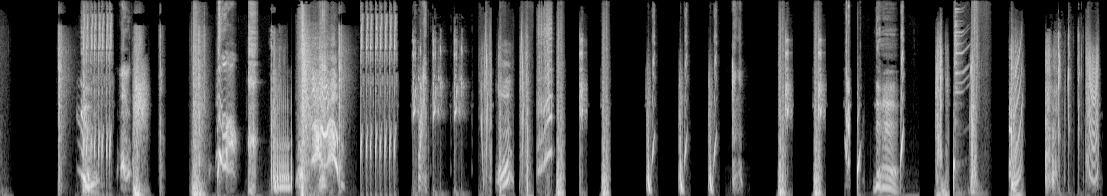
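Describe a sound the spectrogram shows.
Cartoon creatures babble and squeal in high, comic voices.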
